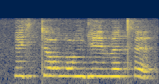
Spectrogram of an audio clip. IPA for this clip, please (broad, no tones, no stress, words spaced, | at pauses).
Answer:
esʲtɵðˤo ŋɡevɛtʰɛ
